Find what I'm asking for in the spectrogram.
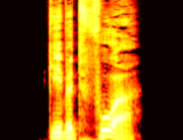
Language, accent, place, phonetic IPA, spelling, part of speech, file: German, Germany, Berlin, [ˌɡeːbət ˈfoːɐ̯], gebet vor, verb, De-gebet vor.ogg
- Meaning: second-person plural subjunctive I of vorgeben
